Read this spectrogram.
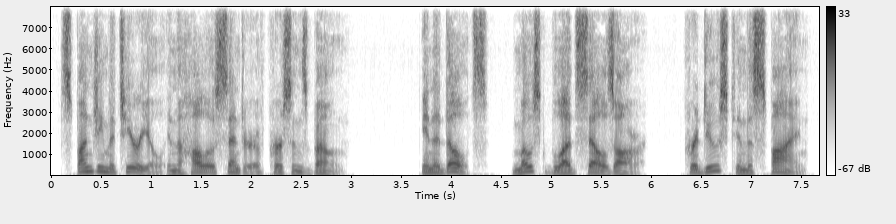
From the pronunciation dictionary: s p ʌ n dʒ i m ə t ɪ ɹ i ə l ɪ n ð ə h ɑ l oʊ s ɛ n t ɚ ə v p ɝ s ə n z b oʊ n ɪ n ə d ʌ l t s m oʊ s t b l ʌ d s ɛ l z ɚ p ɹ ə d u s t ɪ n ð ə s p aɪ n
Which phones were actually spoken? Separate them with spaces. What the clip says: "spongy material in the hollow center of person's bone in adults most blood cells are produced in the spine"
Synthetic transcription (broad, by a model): s p ʌ n dʒ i m ə t ɪ ɹ i ə l ɪ n ð ə h ɑ l oʊ s ɛ n t ɚ ə v p ɝ s ə n z b oʊ n ɪ n ə d ʌ l t s m oʊ s t b l ʌ d s ɛ l z ɚ p ɹ ə d u s t ɪ n ð ə s p aɪ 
